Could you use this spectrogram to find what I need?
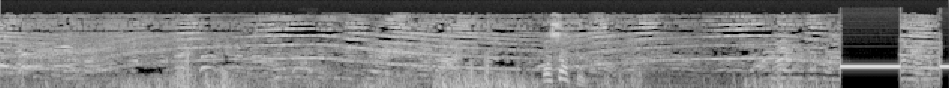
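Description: A police siren wails nearby, rising and falling.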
